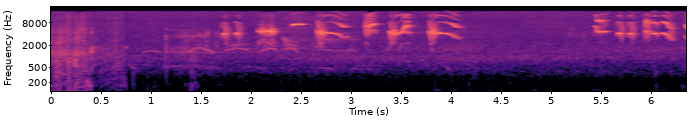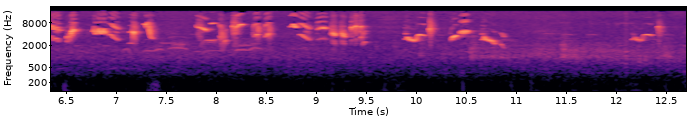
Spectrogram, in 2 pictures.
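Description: A blackcap sings a rich, warbling song in two bursts of quick, varied phrases, clear, with a short pause between them and a quiet background.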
